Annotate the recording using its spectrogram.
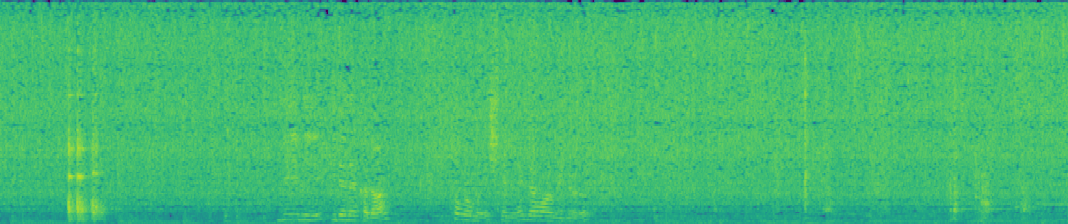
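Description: Greens sizzle softly in a frying pan.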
